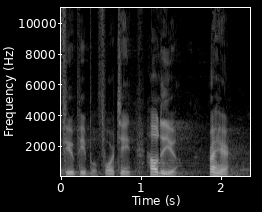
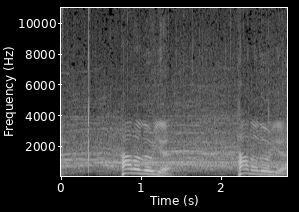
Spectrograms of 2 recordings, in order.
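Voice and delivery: drawn hallelujah; 3 semitones higher than usual. Real, not acted. Drawn out exclamations.

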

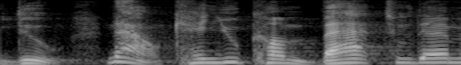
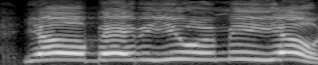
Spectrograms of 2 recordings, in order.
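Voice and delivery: loud, high catcall out the car window; yelling out the window; 9 semitones higher, 10 dB louder than usual. Retold or imitated. Friend catcalling an old lady from the car, loud high yell. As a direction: holler it at the lady like a jerk. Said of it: "yelling out the window".

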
